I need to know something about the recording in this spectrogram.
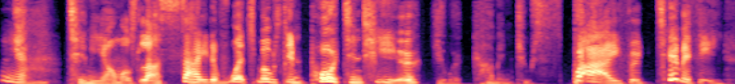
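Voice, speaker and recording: A man's voice: very high voice, big pitch swings, measured pace, vocal fry, sharp tone, no echo, clean studio sound, exaggerated voice. A man voicing a manic, vengeful, self-adoring cutesy cat in a video game, speaking theatrically of himself in the third person. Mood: spiteful, menacing. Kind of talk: video game character acting.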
